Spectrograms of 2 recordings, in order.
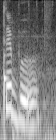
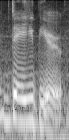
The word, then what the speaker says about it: debut: that is pronounced as debut debut not the boo okay we don't say the boo we say debut debut say it all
